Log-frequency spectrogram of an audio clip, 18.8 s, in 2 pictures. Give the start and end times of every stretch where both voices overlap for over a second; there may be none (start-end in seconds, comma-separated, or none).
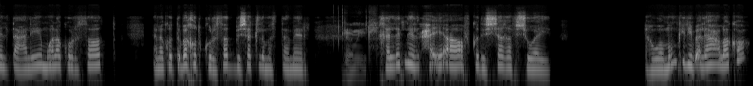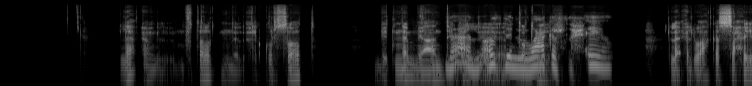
15.0-16.5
